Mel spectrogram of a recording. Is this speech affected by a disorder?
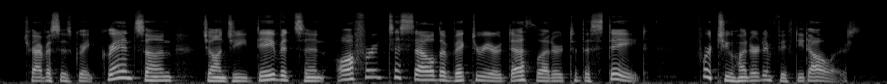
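No.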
